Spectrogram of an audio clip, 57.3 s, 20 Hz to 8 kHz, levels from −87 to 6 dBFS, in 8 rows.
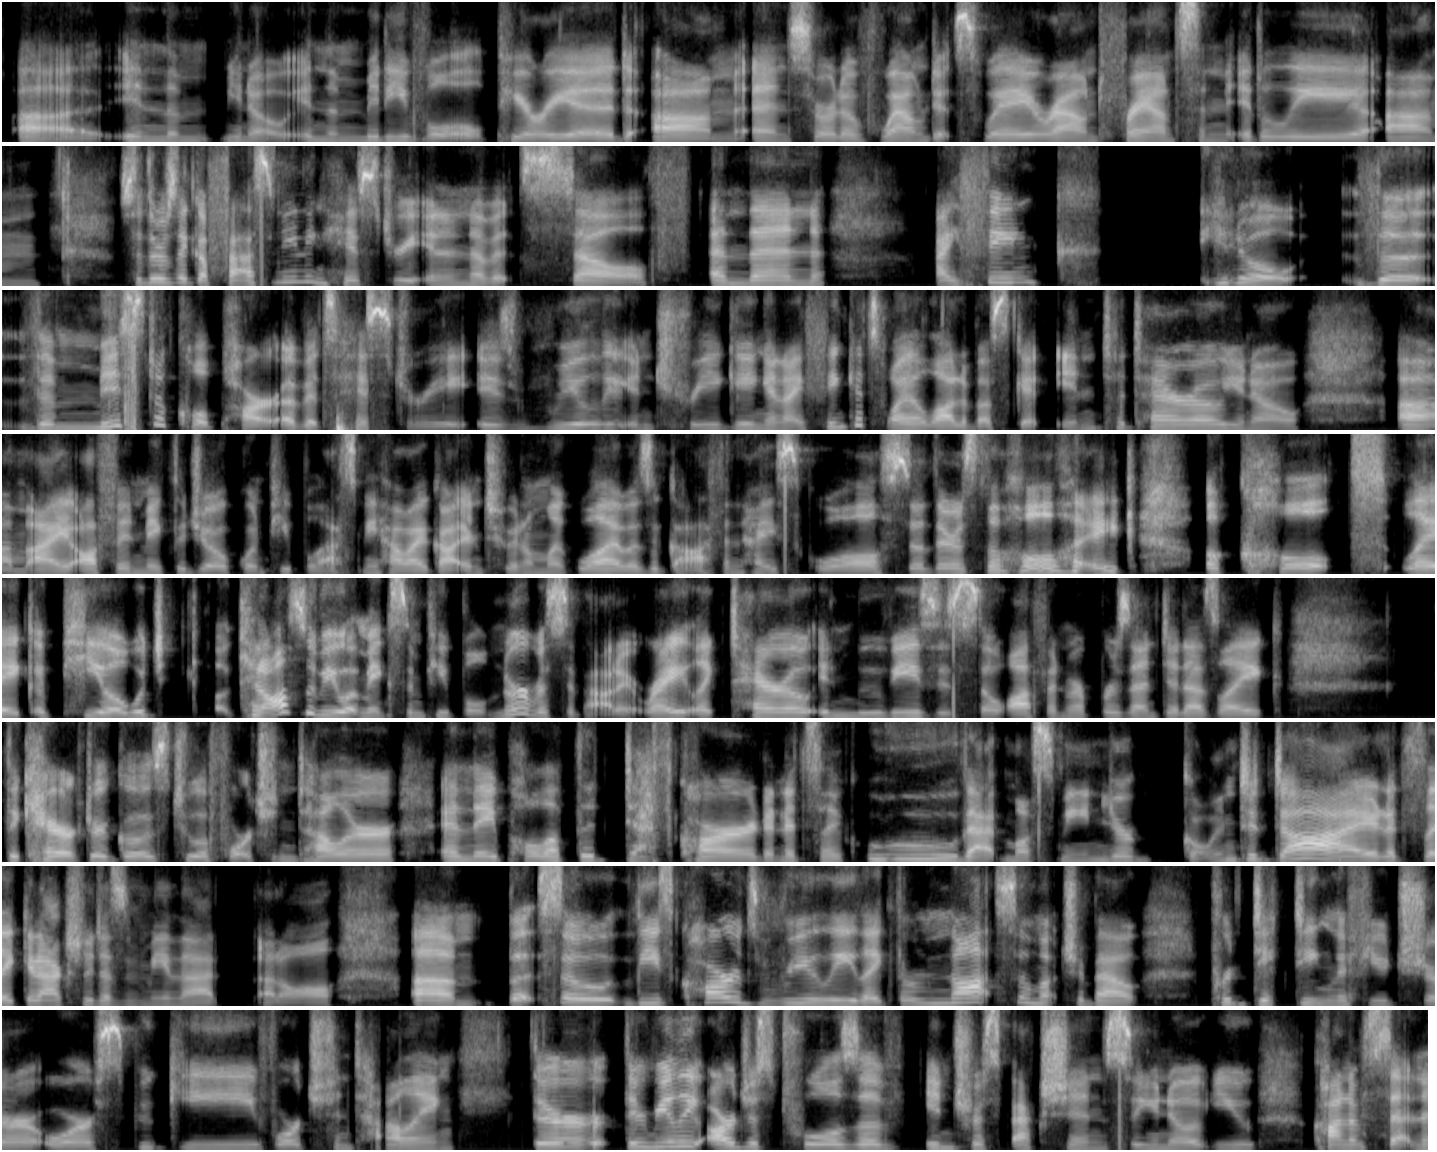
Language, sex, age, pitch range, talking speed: English, female, 10-29, 180-215 Hz, 195 wpm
